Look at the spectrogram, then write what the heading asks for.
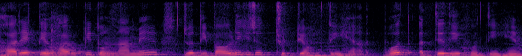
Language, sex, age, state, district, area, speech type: Hindi, female, 18-30, Madhya Pradesh, Ujjain, urban, spontaneous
